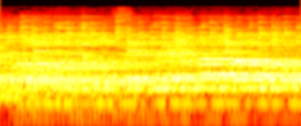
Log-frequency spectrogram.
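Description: Intro music of choir voices singing long-held chords.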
